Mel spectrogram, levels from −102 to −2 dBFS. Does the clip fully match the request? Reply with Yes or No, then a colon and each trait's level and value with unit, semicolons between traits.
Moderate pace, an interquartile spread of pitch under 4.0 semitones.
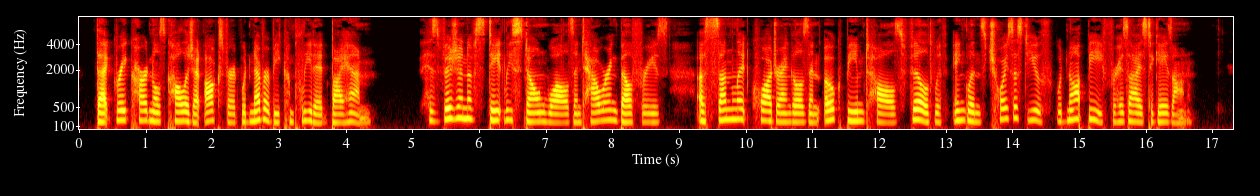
Yes: average, 150 wpm; average, 2.9 semitones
